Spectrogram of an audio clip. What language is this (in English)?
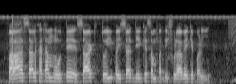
Bhojpuri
